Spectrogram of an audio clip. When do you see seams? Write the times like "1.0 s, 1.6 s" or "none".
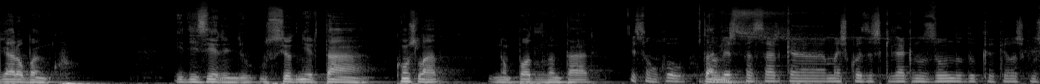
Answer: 7.0 s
